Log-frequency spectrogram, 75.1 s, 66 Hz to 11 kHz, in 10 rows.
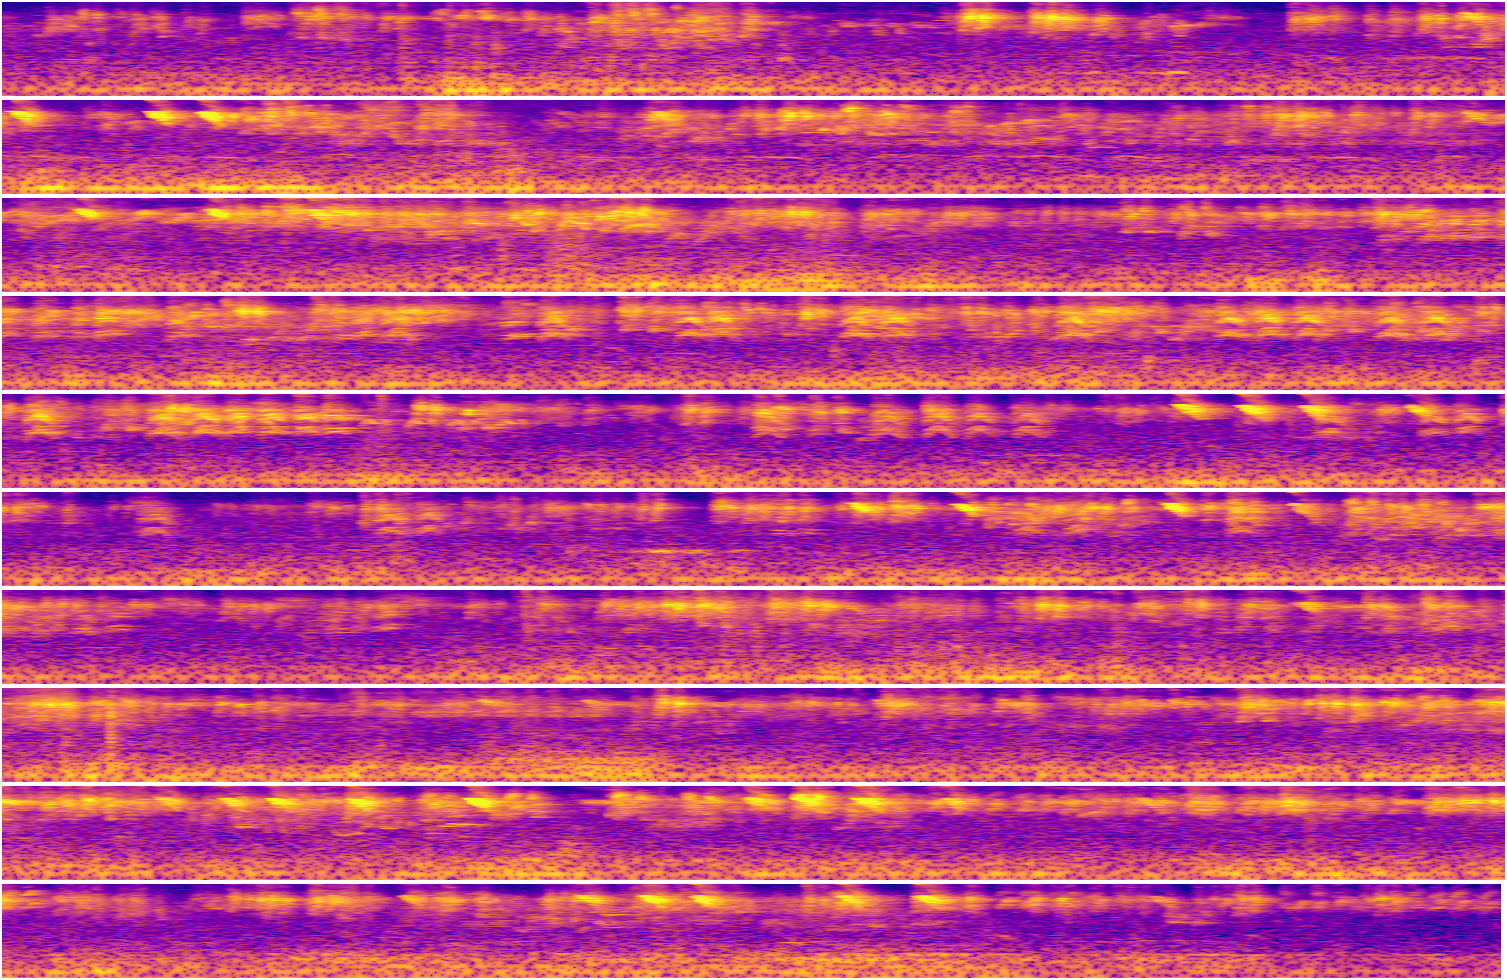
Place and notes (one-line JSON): {"title": "Odervorland Groß Neuendorf-Lebus, Deutschland - colony of housemartins", "date": "2015-05-31 19:10:00", "description": "Groß-Neuendorf, river Oder, former harbour building, a colony of housemartins (in german: Mehlschwalben)\n(Sony PCM D50, DPA4060)", "latitude": "52.70", "longitude": "14.41", "altitude": "9", "timezone": "Europe/Berlin"}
